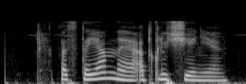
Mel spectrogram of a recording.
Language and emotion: Russian, angry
